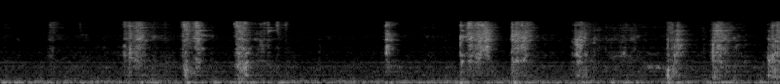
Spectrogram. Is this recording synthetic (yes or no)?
yes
